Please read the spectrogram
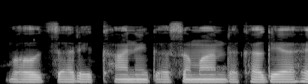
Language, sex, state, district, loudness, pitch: Hindi, male, Jharkhand, Palamu, -19 LUFS, 115 Hz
